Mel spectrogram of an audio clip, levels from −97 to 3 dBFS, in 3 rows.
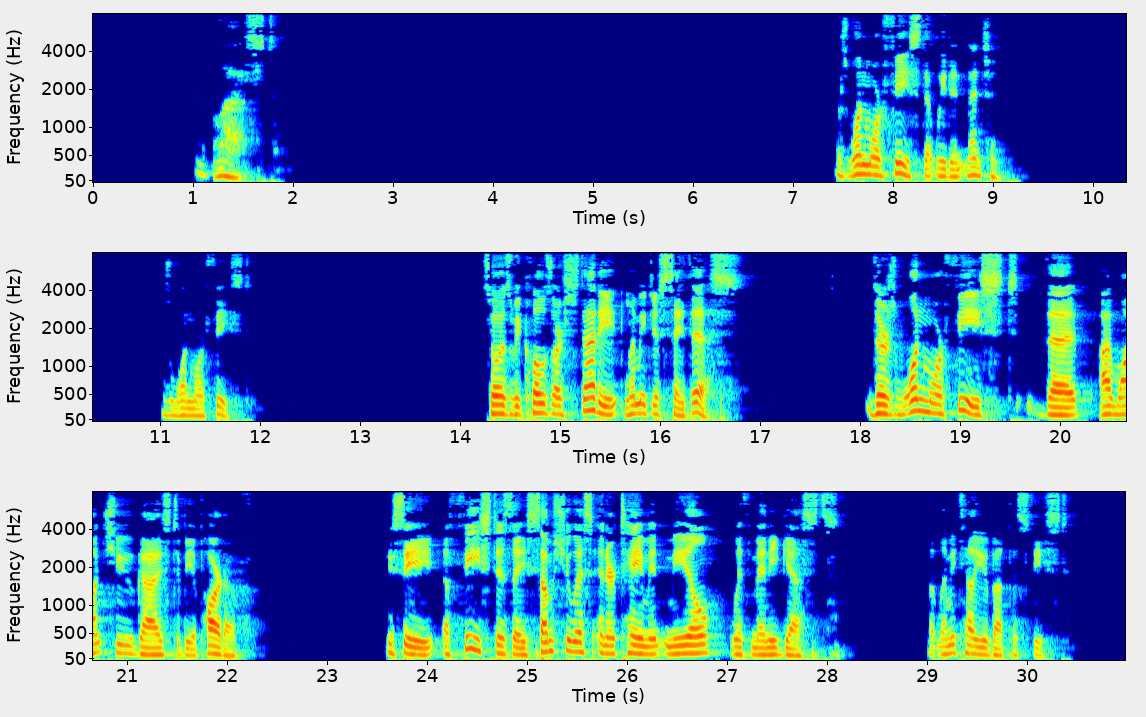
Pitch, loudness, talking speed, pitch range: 135 Hz, -21 LUFS, 110 wpm, 115-150 Hz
